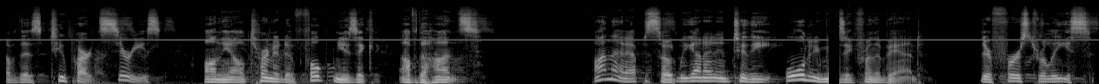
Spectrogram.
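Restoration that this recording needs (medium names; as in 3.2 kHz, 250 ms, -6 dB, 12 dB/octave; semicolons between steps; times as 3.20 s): band-stop 3.1 kHz, Q 30; room tone fill 8.28–8.40 s; inverse comb 164 ms -23.5 dB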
